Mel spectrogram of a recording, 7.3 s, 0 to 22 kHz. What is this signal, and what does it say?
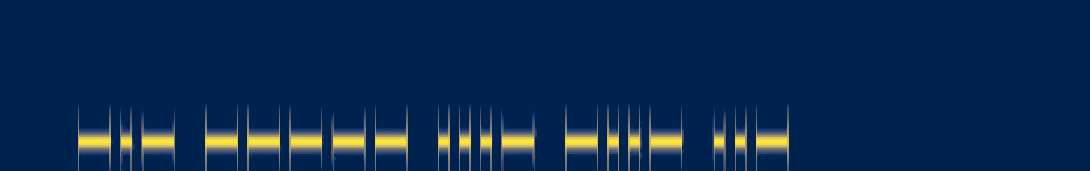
Morse code, heard as a keyed tone, about 17 wpm, 700 Hz. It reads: K0VXU
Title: Call Signs Repeated 3x - 17wpm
